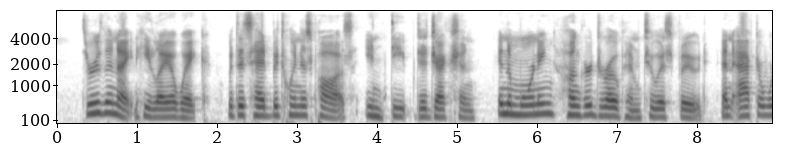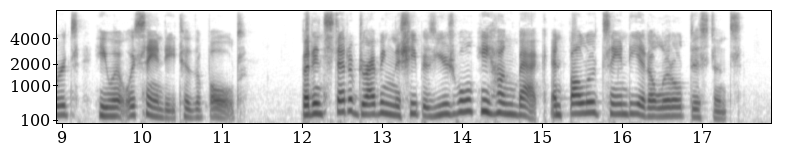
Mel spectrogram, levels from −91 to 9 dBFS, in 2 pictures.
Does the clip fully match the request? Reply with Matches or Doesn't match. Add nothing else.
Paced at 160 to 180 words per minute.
Matches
